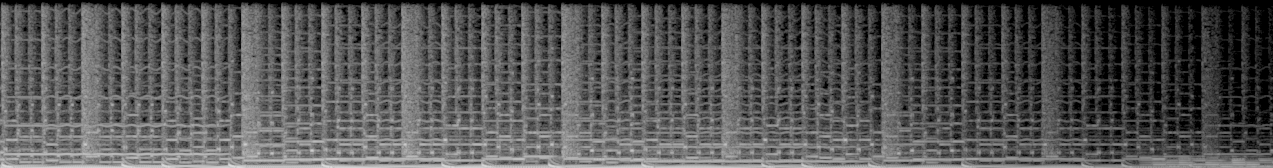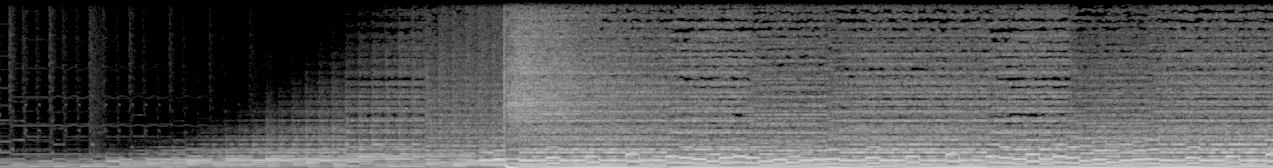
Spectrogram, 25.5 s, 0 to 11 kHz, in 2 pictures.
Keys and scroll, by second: 0.0 typing, 0.1 super+=, 2.2 p, 2.5 super+=, 7.2 super+z.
